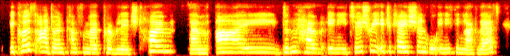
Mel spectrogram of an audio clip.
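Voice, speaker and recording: A woman with a South African accent speaks at a fairly slow pace in a high voice, with ordinary variation in pitch. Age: 30s. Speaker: online business presenter. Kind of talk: webinar testimony. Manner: casual with fillers.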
